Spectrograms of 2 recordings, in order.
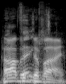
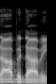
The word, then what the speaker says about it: Abu Dhabi: Dhabi in real world Abu duai thank you Abu duai that's how they say it over we Americanized it and said Abu Dhabi no hey uh in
